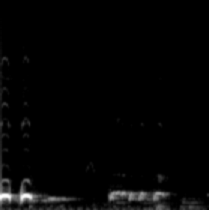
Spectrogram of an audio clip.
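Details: Zebra dove, its song used to provoke other doves into singing, giving two short loud coo notes followed by a faint fading note and then a soft, fluttering trilled phrase.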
